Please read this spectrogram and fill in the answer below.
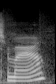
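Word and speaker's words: Tomaro: I am your host, Deb Tomorrow. That's T-O-M-A-R-O.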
